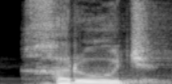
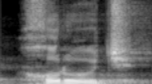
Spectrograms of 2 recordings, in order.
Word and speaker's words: خروج: خودکشی۔ آٹھواں لفظ ہے خروج۔ یہ غلط تلفظ ہے، درست تلفظ ہے خروج۔ دوبارہ غور سے سنیے،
